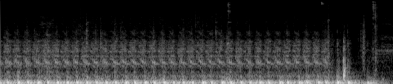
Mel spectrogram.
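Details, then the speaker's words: 1985 Ford F-350 dump truck, 6.9 IDI diesel, 4-speed manual, just fitted with a new high-torque gear-reduction starter. Strong, even cranking at about two and a half pulses per second that stops cleanly; starter spins the engine over healthily, with starting fluid applied next. "well it's turning over let's hit her with some cobb"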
